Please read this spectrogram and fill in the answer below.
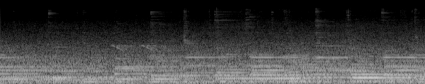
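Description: Small acoustic band playing live: two acoustic guitars accompanying a melody of long held notes.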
